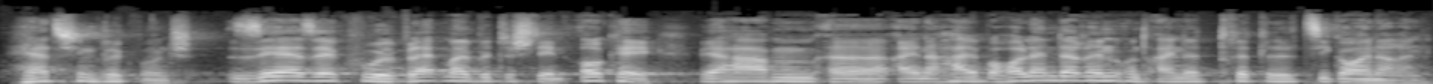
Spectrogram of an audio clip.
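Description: A man's voice: medium pitch, moderate pace, hardly any pauses, a bit bright. A man from Germany preaching to a congregation in a casual, conversational way, often posing rhetorical questions. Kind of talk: conversational sermon addressing a congregation.

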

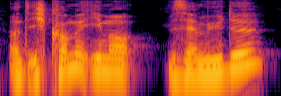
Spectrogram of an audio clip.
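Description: A man's voice: sits high, lively intonation, measured pace. A man from France interviewing a guest in a chatty, playful way. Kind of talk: casual interview talk.

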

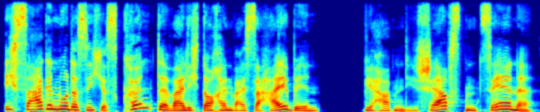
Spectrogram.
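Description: A gentle little shark boy from a children's storybook, voiced by a woman. His voice is lifted high, and he explains himself with earnest eagerness. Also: expressive, normal speed, no echo, studio quality. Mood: earnest, insistent.

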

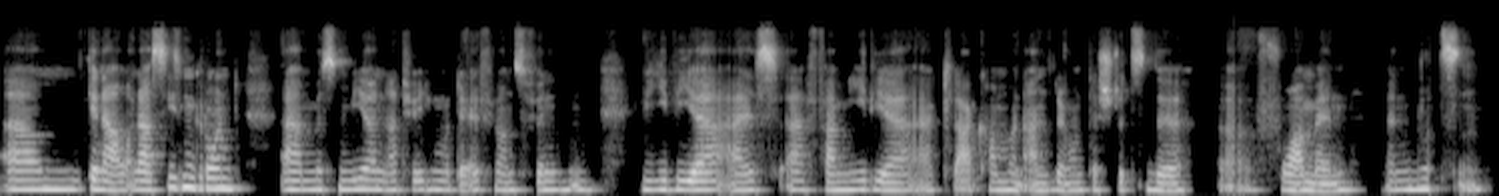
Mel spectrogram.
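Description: A woman from southern Bavaria with a light Bavarian accent, speaking in a fairly low voice. She talks earnestly and thoughtfully, pausing often with fillers as she gathers her words. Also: little pitch movement, warm tone. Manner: frequent hesitations, thoughtful and earnest. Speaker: guest, working mother. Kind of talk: conversational interview.

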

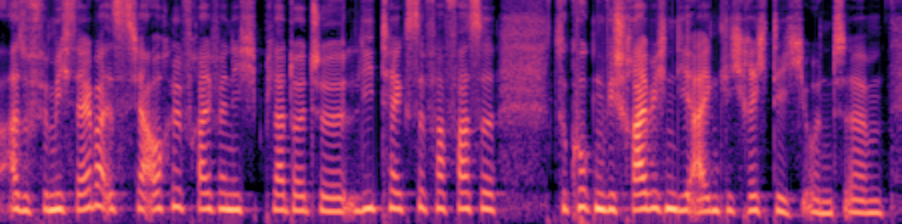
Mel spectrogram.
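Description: Host: woman in her forties, mid-pitched, engaged, hesitant restarts. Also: darkish tone. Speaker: interviewer. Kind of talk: conversational interview.

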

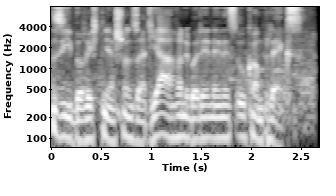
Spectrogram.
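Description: A man's voice: sits low, steady tone, a little fast, a faint crowd, close to an everyday voice. A man playing an ambitious investigator in a radio play, politely combative, with pointed and sardonic questioning. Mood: sardonic, probing.

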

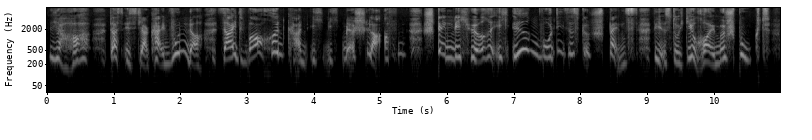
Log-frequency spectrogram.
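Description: A woman's voice: high-pitched, sing-song, slow, hardly any pauses, a little mellow, no echo, clean studio sound, full character voice. A woman voicing an anxious, tired king in a children's audio story, stammering and fretting as he talks. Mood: weary, anxious. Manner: stammering, dragging out words, fretful.

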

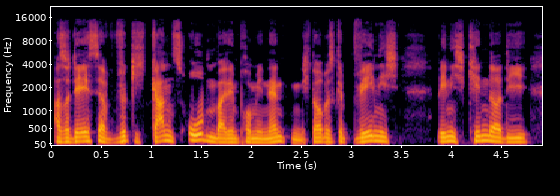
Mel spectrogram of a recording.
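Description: A man's voice: mid-range voice, brisk, darkish tone, no echo, clean studio sound. A man co-hosting a podcast in casual chat, a slangy and sardonic storyteller. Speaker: podcast co-host.

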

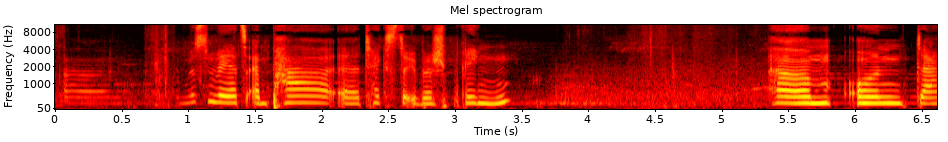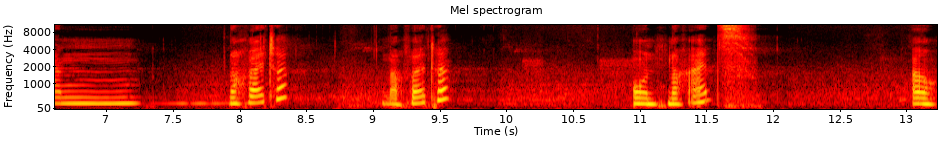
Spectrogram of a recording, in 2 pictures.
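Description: A woman from Syria whose first language is Arabic, reading her literary texts at a public event with a measured delivery and hesitant fillers between passages. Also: a little high, flat delivery, a little hiss or hum. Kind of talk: live literary reading with spoken asides.

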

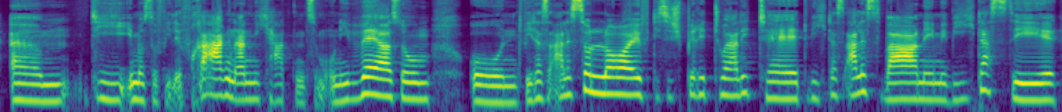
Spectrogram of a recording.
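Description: A woman with a Swiss German accent speaks in a low voice with plenty of creak. She talks informally and straight to the listener, as the host of a casual solo podcast. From Switzerland. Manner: chatty and informal, addresses the listener directly. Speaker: podcast host and spiritual healer.

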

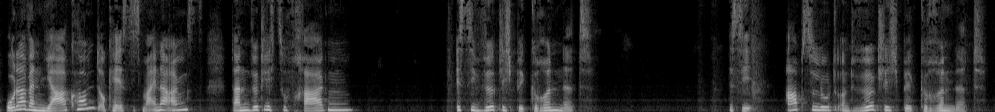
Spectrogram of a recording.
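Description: A woman speaks in the manner of a life coach, at a middle pitch. She addresses the listener directly and encouragingly, in an informal monologue meant to motivate. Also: takes it slowly, long pauses, slightly rough. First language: German.

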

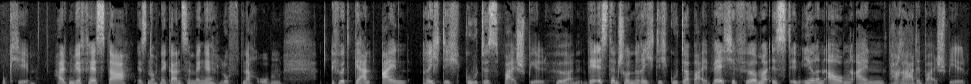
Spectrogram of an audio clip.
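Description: A woman interviewer asking brisk, probing questions. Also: low voice, expressive, dry recording, clean studio sound.

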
